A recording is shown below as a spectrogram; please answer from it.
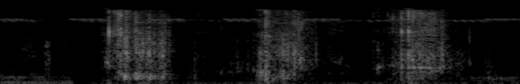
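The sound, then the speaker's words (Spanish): A bear eating gives crisp crunching chews in three short, evenly spaced bursts, faint and with no other sound. “Y con su permiso, voy a seguir comiendo.”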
